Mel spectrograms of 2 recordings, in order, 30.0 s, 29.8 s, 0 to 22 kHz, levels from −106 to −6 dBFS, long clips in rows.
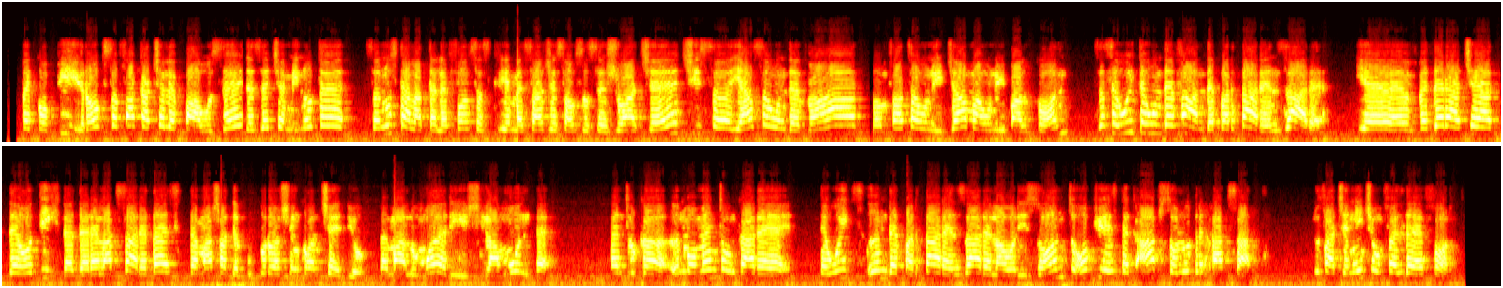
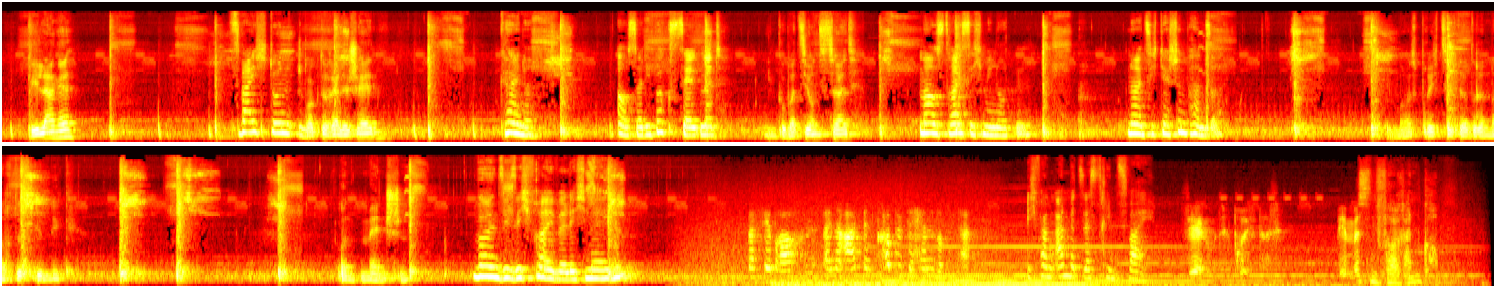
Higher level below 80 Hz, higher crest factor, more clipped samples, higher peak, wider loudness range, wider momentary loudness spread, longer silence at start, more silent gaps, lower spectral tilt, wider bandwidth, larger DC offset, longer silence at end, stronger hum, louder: second, -52 dBFS vs -42 dBFS; about the same, 16 dB vs 18 dB; neither; about the same, 0 dBFS vs 0 dBFS; second, 2 LU vs 10 LU; second, 6 LU vs 21 LU; about the same, 0.2 s vs 0.1 s; neither; about the same, -3 dB/octave vs -4 dB/octave; second, 7.4 kHz vs 16 kHz; first, 0.2% vs under 0.1%; about the same, 0.5 s vs 0.45 s; neither; about the same, -16 LUFS vs -16 LUFS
